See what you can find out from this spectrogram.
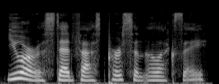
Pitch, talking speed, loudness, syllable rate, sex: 205 Hz, 165 wpm, -20 LUFS, 5.6 syllables/s, female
